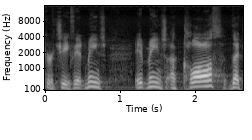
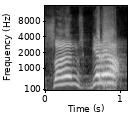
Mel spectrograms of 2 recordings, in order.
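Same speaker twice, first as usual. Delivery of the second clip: a much higher, louder yell; father's shout; 10 semitones higher, 14 dB louder, slower than usual. Retold or imitated. Oliver yelling at his boys in the car. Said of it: "But if he looked out there and said".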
